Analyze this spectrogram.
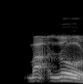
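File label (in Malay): "makzul", Malay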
